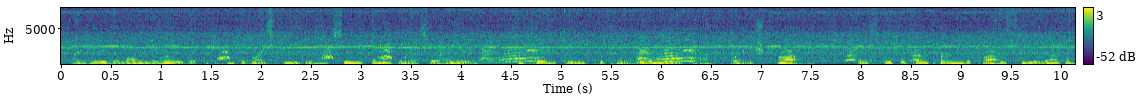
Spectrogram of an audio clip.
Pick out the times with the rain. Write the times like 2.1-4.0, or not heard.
not heard.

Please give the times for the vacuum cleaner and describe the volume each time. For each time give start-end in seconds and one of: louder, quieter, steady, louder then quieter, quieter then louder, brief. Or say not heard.
0.0-10.1 steady.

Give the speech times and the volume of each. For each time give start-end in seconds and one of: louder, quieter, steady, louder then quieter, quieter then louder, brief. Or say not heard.
0.1-10.1 steady.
